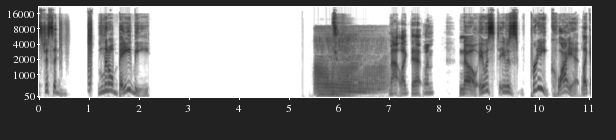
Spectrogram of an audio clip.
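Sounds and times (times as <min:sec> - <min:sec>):
speech: 0:00.0 - 0:02.3, 0:05.5 - 0:06.2, 0:07.0 - 0:11.0
loud fart: 0:05.4 - 0:07.1.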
